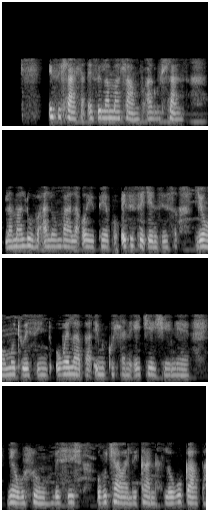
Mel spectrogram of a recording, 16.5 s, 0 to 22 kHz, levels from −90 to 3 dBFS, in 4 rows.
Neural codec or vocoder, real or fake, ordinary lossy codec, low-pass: none; real; AAC, 16 kbps; 7.2 kHz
